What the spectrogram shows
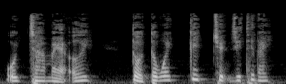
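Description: A man's voice: sits low, sing-song, fairly quick, dry recording. A man voicing a cocky, boastful drunk young village man in a horror story. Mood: panicked.

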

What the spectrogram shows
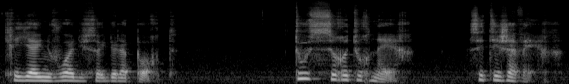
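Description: A woman reading a classic novel aloud as an audiobook narrator, clear and measured. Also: lowish voice, lively intonation, a little mellow. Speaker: audiobook reader.

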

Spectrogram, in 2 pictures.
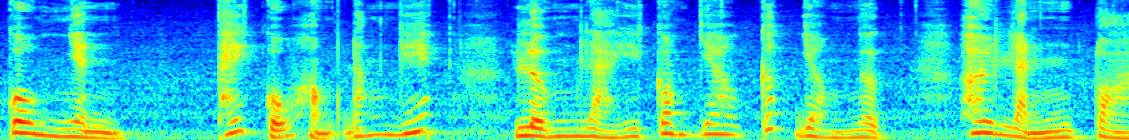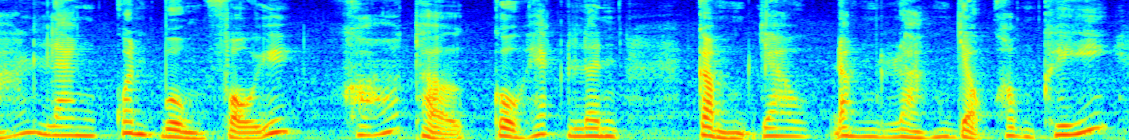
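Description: A woman narrating a dark literary story in an intense, expressive way. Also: fairly low pitch, measured pace, slightly rough. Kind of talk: dramatic audiobook narration.

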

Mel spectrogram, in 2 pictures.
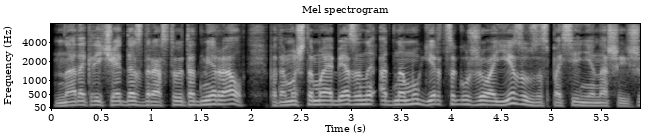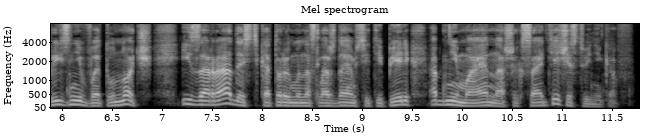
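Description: A man's voice: medium pitch, fairly quick, few pauses, no room sound, studio quality, pitched above the performer's own voice, lightly acted. A man reading the part of a Huguenot officer rousing the soldiers, in an audiobook. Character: grateful male Huguenot officer addressing troops.

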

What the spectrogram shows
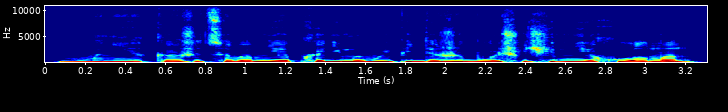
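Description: A man putting on a sharp-tongued young woman. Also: high-pitched, very animated, fairly quick, husky, dry recording, pitched above the performer's own voice, heavily acted. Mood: impatient. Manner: scolding, impatient, theatrical. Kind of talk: audiobook reading.

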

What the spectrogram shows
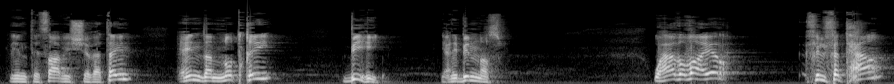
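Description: Moroccan guy teaching grammar class, kinda husky, repeats the key words. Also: fairly high pitch, a bit bright. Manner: asks and answers his own questions, repeats key terms. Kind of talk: classroom lesson.

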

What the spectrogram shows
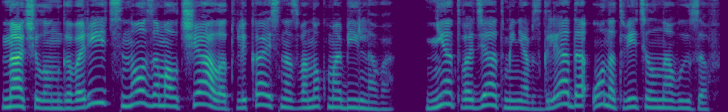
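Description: A woman narrating a first-person novel as an audiobook, lively and voicing the heroine's sharp retorts. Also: medium pitch, normal speed, no echo, studio quality.

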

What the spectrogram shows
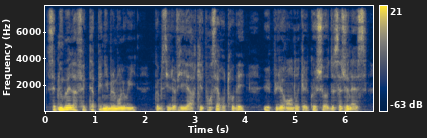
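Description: A man narrates a classic novel in a measured, even storytelling manner. His voice sits low, with a dark, mellow, husky tone. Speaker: audiobook reader.

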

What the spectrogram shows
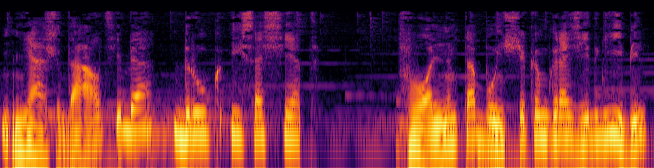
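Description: A man voicing a cunning, persuasive old male wizard who speaks in a slow, coaxing, ingratiating way. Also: on the high side, big pitch swings, mellow, heavily acted. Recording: dull lo-fi audiobook with faint music.

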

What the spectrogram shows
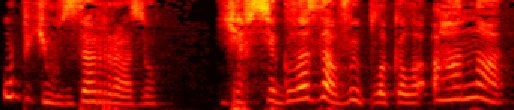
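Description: A woman's voice: sits high, expressive, normal speed, slightly rough. A woman voicing an emotional, tearful young noble lady, the heroine's best friend, in an audiobook. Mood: hissing. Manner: exclaiming, tearful.

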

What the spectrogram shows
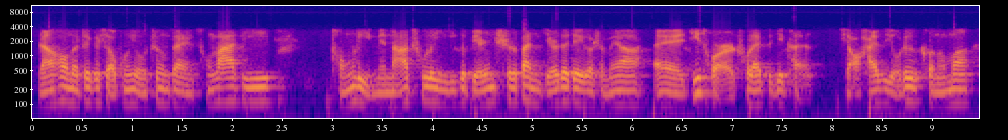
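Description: A man's voice: fairly low pitch, fairly quick, husky, narrow, tinny audio. A man teaching English on a radio lesson, explaining film lines step by step.

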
